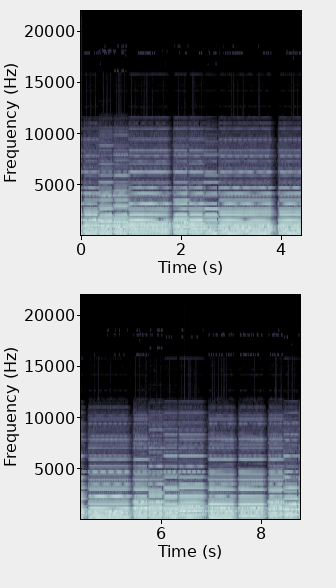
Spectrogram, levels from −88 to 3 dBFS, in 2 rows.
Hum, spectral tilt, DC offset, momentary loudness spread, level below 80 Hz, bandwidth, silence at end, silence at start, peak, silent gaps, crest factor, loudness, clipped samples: none; -3.5 dB/octave; under 0.1%; 2 LU; -54 dBFS; 11.5 kHz; 0 s; 0 s; 0 dBFS; none; 10 dB; -10 LUFS; under 0.1%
